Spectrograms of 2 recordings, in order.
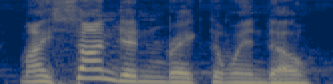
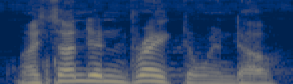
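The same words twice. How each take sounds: First: The word "son" is said louder. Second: The word "break" is said louder.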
